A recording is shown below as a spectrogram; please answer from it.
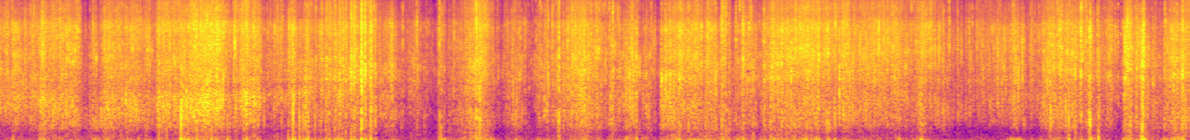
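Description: A thin holly-print tissue paper sheet is folded while fingers and long nails pinch and crease the fold. The result is a steady, bright, high crinkling full of dense, quick crackles with almost no low end.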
